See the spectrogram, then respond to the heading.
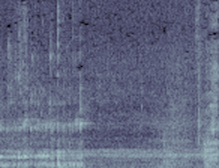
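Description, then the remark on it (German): A sparkling drink is poured with a steady liquid rush and a soft fizzing hiss throughout, moderately quiet, with no voices. “Das sprudelt aber hier.”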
